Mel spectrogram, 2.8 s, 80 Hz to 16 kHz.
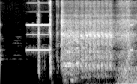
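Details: Wrecked 2008 Maserati GranTurismo started for the first time after a battery swap: a few chimes, about a second of steady cranking, then it catches and settles into a deep, even idle.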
